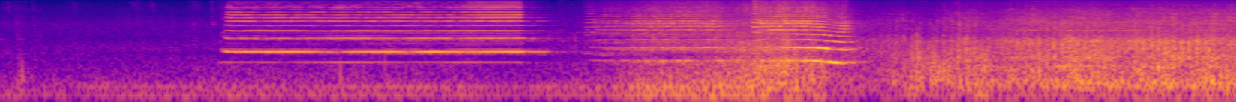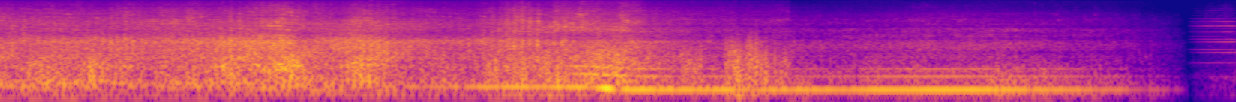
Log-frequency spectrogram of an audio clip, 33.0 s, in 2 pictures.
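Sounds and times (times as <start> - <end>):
locomotive horn: 2.9 - 11.6, 23.9 - 32.9
train wheels clattering over rail joints: 11.7 - 26.6.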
